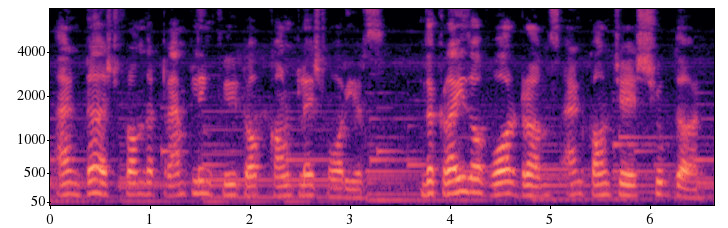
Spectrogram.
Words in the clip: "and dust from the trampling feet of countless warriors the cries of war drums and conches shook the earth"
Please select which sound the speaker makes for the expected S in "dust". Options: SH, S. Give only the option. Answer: SH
